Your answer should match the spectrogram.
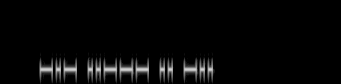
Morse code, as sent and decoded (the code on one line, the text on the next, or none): -.- ..--- .. -..
K2ID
